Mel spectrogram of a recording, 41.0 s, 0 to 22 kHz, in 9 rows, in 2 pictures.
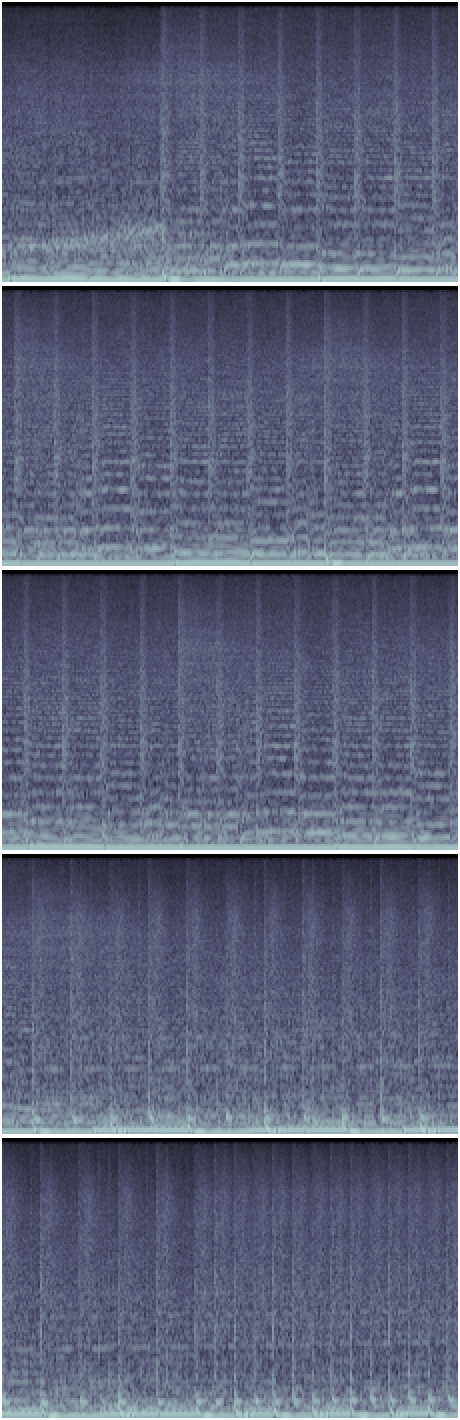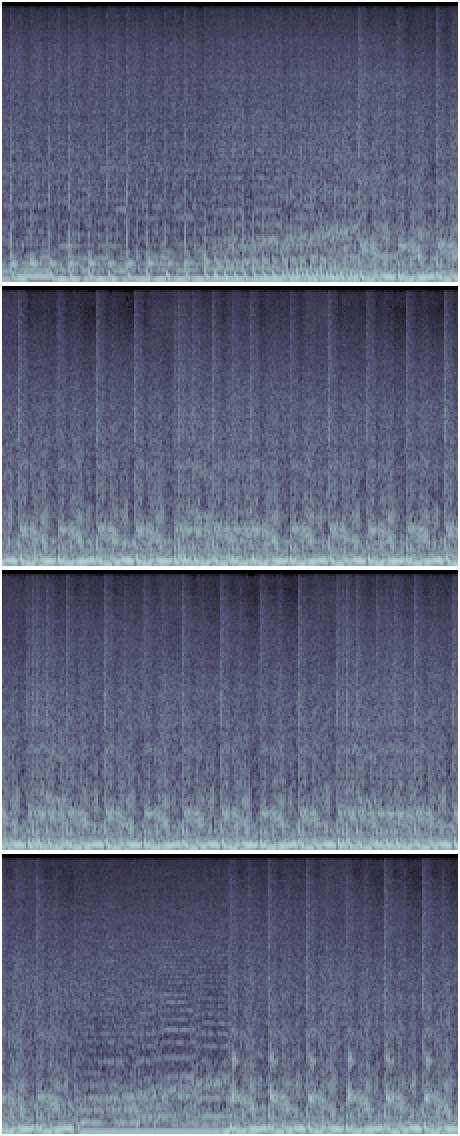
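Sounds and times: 
drum kit mix in F minor: 0:00.1 - 0:41.0.

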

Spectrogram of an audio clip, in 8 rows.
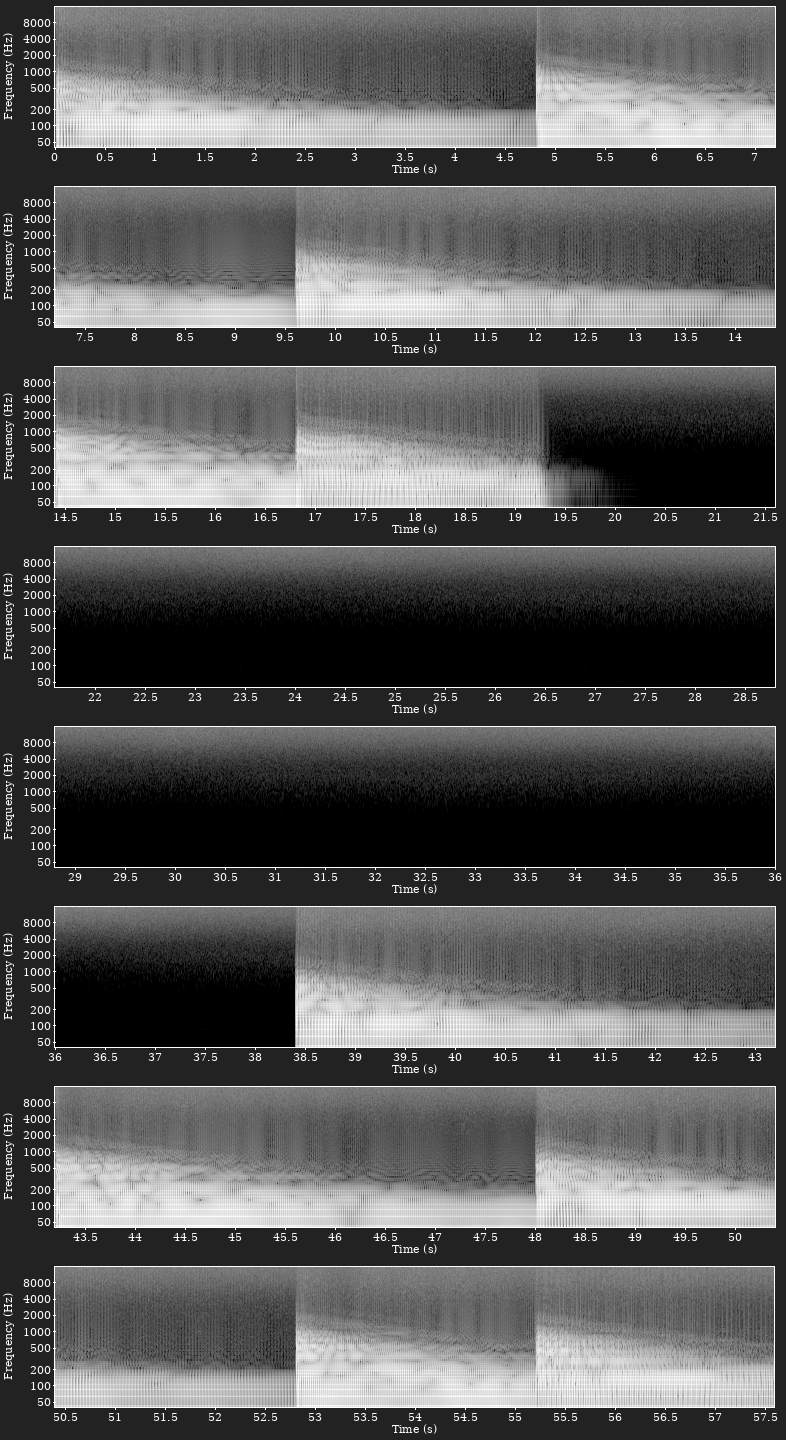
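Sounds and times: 
100 BPM ambient bass melody loop in E minor: 0:00.0 - 0:19.4, 0:38.4 - 0:57.5.

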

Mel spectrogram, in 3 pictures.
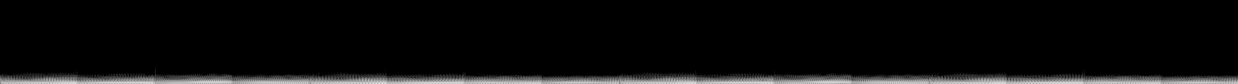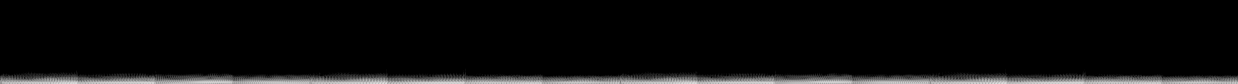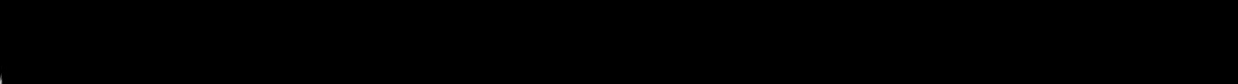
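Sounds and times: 
155 BPM G minor bass: 0:00.0 - 0:24.8.

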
